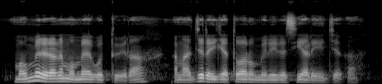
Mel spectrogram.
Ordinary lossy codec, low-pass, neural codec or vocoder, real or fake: none; none; none; real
